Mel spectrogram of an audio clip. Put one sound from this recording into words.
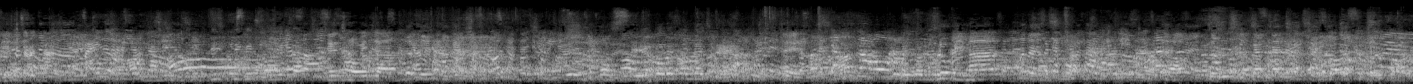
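A crowd of men and women chatter all at once in a room.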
